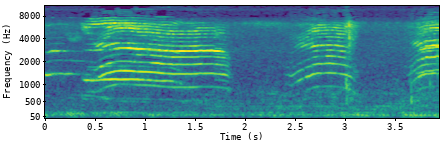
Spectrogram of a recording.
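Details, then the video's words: Ginger cat and other cats, young and adult, meowing from hunger: a long drawn-out meow followed by two shorter ones that bend downward, with a strong low rumble underneath. "Ginger cat , little cats and adult cats all meow because they are hungry"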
